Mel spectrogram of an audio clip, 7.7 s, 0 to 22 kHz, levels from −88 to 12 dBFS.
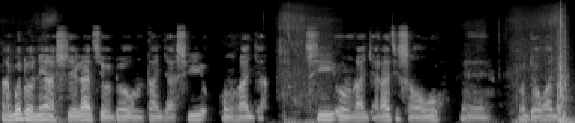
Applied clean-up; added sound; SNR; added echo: classical method log-MMSE.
